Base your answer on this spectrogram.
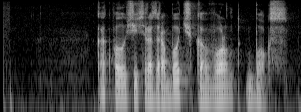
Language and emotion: Russian, neutral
